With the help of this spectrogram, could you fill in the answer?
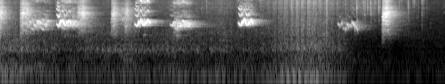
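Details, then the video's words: Happy budgerigars chirping steadily, rasping chirps with buzzy harmonics about once a second over busy chatter, fading after a final sharp squawk. "Happy budgies chirping sound for lonely birds"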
